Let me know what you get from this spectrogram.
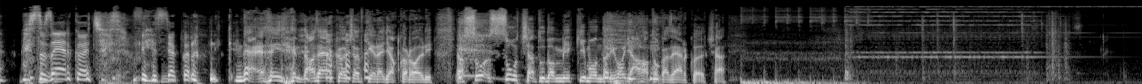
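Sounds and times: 
speech: 0.0 - 7.7
laughter: 1.4 - 5.0, 6.0 - 6.9
telephone ringing inside a public phone booth: 8.1 - 11.4.

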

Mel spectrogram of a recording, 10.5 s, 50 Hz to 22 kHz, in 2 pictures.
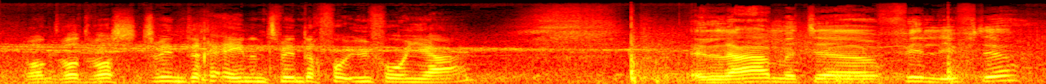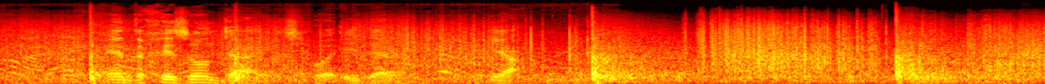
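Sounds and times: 
fireworks exploding on New Year's night in Utrecht: 0.0 - 10.4
speech: 0.1 - 5.2, 5.8 - 8.3
sharp firework bang: 2.9 - 10.4.

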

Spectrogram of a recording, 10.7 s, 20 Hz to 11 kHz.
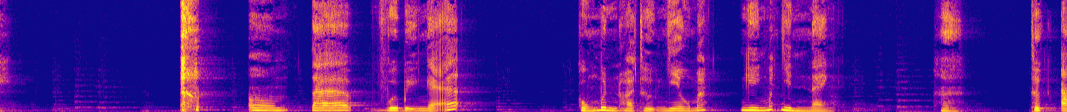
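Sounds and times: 
woman giving a dry harsh cough: 1.8 - 2.3
speech: 2.5 - 4.7, 5.8 - 8.4, 9.4 - 9.7, 10.3 - 10.6.

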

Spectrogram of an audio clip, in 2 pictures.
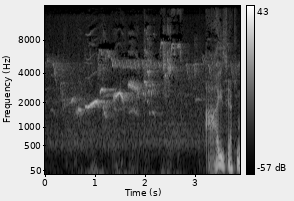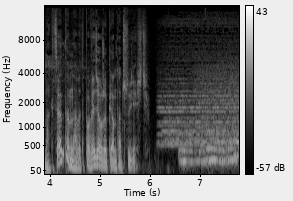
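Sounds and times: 
common blackbird singing: 0.0 - 5.0
speech: 3.4 - 6.0, 6.6 - 7.6.

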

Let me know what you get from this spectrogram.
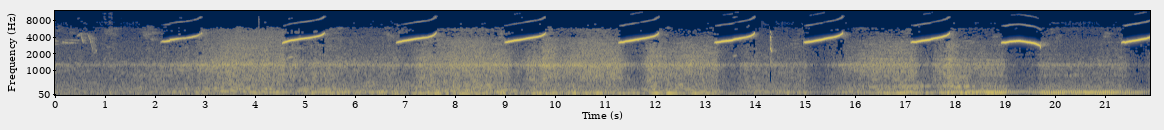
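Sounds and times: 
Oriental magpie-robin repeating a long rising whistle: 2.0 - 3.1, 4.4 - 5.6, 6.6 - 7.8, 8.9 - 10.0, 11.2 - 12.2, 13.2 - 14.4, 15.0 - 15.9, 17.0 - 18.0, 18.9 - 20.0, 21.3 - 21.8.

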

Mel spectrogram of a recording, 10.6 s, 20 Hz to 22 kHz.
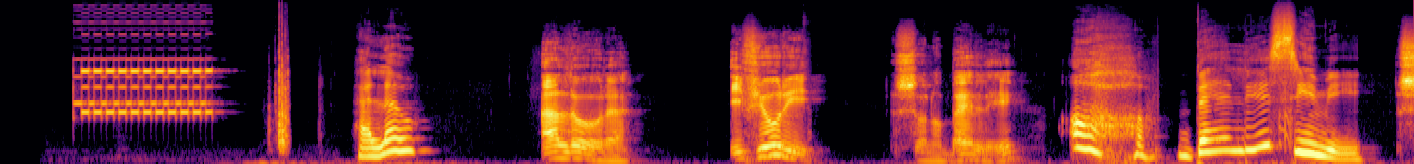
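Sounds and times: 
telephone bell ringing in a bright trilling burst: 0.6 - 2.2
speech: 2.7 - 3.2, 4.0 - 4.8, 5.5 - 10.5.

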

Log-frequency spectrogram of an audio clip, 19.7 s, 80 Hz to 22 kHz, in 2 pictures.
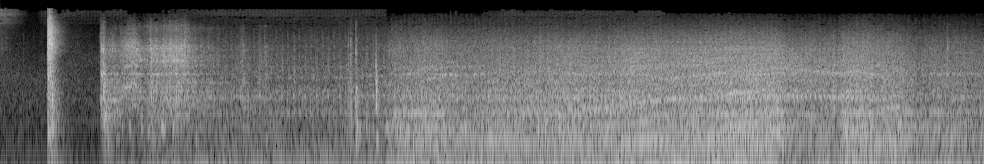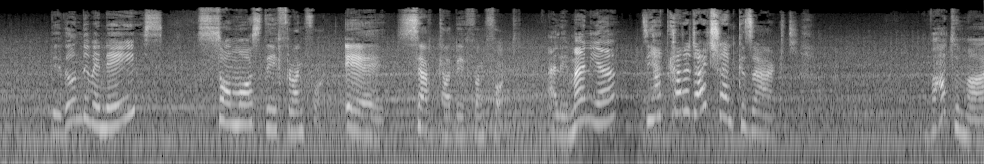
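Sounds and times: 
sharp thump: 0.4 - 0.8
car engine cranking, catching and running as the vehicle moves off: 0.9 - 19.6
speech: 10.4 - 17.9, 19.2 - 19.6.

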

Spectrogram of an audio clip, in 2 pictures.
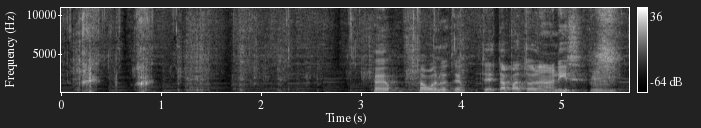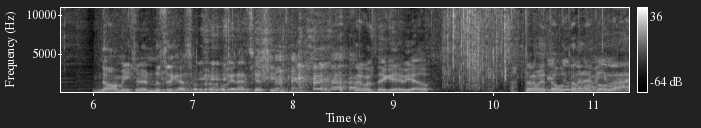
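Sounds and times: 
wet mouth sounds: 0.0 - 3.6
person chewing a crunchy sweet and spicy snack: 0.0 - 4.2, 9.4 - 10.3
speech: 3.1 - 9.5, 10.2 - 11.3
laughter: 6.6 - 8.8, 10.4 - 11.3.

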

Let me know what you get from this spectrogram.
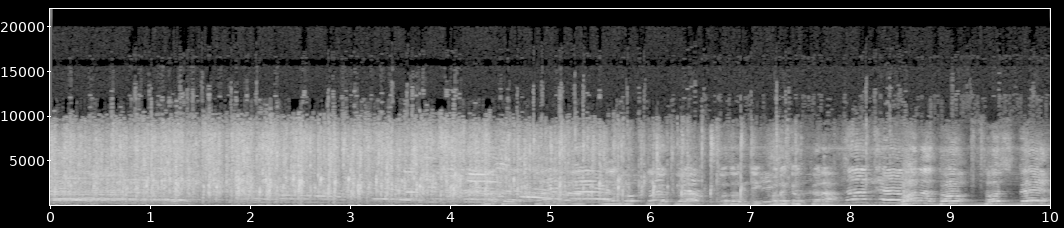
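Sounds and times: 
concert audience applause in a live music hall: 0.0 - 7.2
speech: 4.8 - 9.9.

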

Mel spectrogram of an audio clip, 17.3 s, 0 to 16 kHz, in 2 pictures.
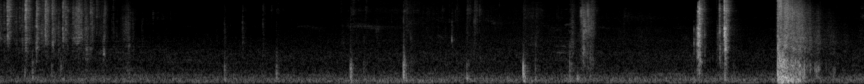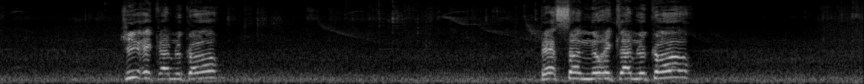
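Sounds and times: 
low hum: 0.0 - 17.2
firing squad rifle volley at an execution: 7.8 - 8.6
speech: 9.9 - 11.0, 14.1 - 15.6.

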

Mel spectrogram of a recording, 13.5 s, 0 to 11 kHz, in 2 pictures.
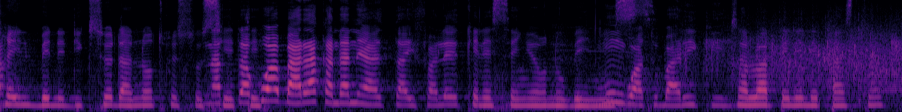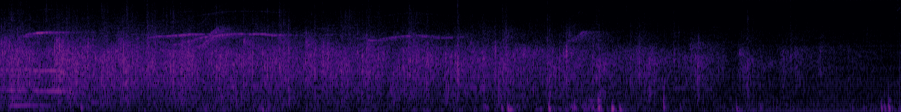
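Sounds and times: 
speech: 0.0 - 7.0
church congregation applauding during a service: 5.1 - 13.5.

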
